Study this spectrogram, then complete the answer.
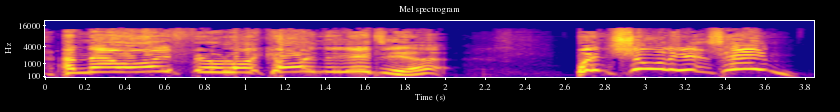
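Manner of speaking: high, squeaky mock whine; whiny squeak. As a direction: play the helpless victim in a tiny high voice.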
